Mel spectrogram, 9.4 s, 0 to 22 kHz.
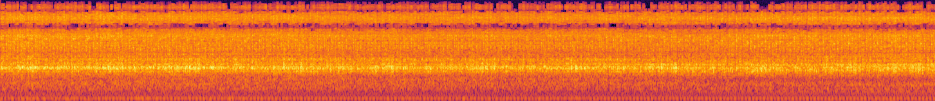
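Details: BMW N47 diesel idling, before repair: a steady raspy whir from the front of the engine over the idle, traced by hand-rotating the pump with the belt removed to a bad coolant pump, then replaced.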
